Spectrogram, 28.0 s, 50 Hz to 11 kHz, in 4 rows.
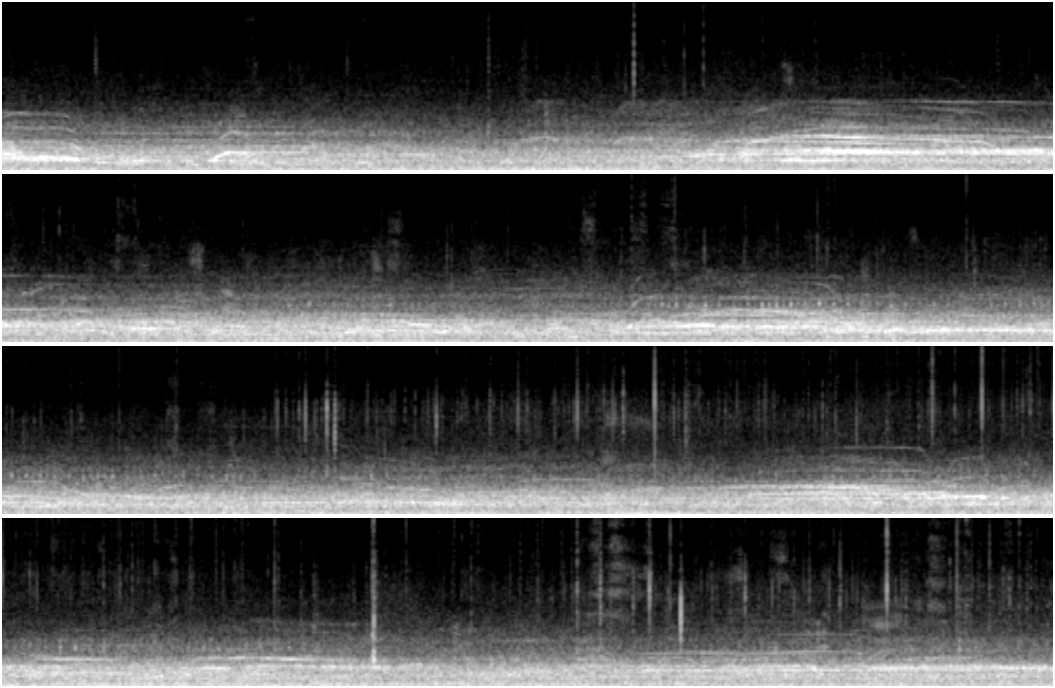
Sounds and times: distant christmas fun fair 0:00.0 - 0:28.0

